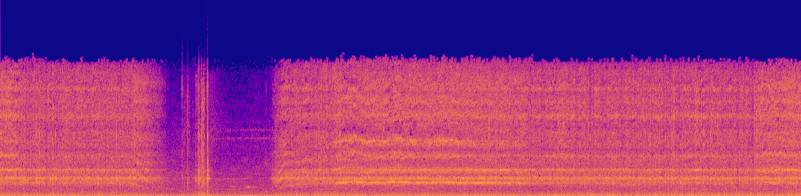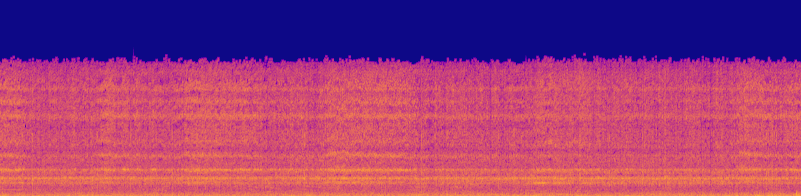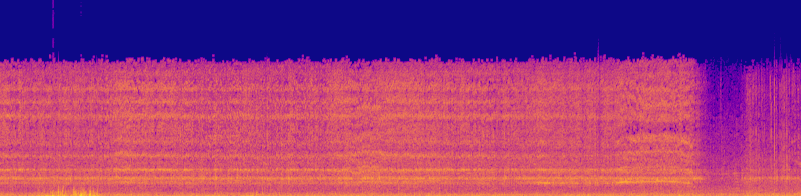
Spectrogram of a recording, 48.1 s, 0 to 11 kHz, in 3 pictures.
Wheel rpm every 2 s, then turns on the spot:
200, 90, 40, 190, 200, 200, 200, 200, 200, 200, 200, 200, 200, 200, 200, 200, 200, 200, 200, 200, 190, 200, 190, 60.
46-48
